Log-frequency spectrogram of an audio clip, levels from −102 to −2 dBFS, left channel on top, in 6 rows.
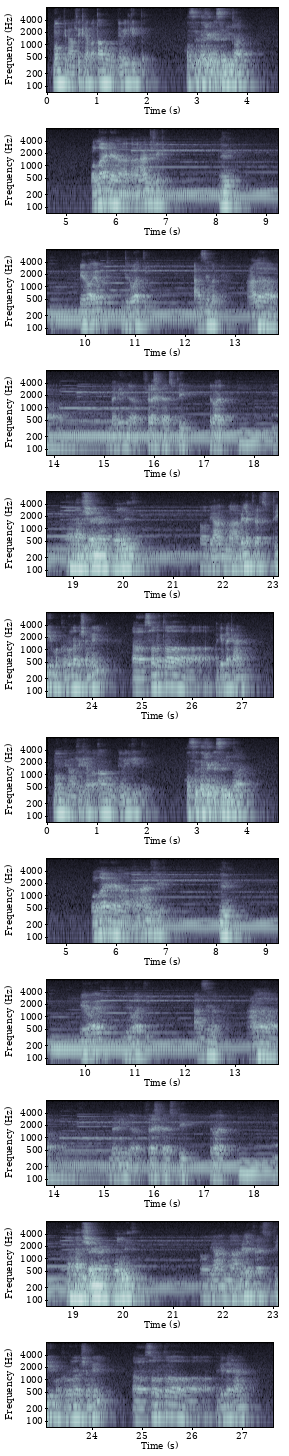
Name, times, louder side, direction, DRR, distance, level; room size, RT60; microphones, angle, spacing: voice 1, 0.1-2.0 3.2-3.9 5.5-7.0 9.9-10.4 10.7-11.3 12.2-12.7 13.2-14.2 15.0-16.7 17.1-17.4 21.5-24.2 24.8-27.0, left 2 dB, 65° left, 3 dB, 0.4 m, -33 dB
voice 2, 2.8-3.8 8.0-8.3 18.8-20.2, right 1 dB, 10° right, -10 dB, 0.9 m, -26 dB
sound 1, 5.5-22.8, equal, 10° left, 1.1 m, -41 dB
2.5 x 2.1 x 2.5 m, 0.86 s
head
